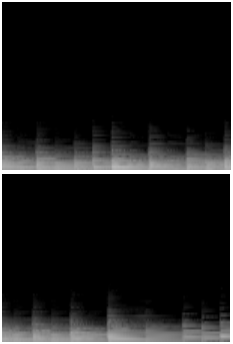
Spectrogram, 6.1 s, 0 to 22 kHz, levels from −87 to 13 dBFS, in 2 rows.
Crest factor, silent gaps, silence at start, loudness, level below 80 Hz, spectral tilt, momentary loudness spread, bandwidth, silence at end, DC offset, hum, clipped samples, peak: 18 dB; none; 0 s; -26 LUFS; -62 dBFS; -10.5 dB/octave; 11 LU; 4.6 kHz; 0 s; under 0.1%; none; under 0.1%; -8 dBFS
